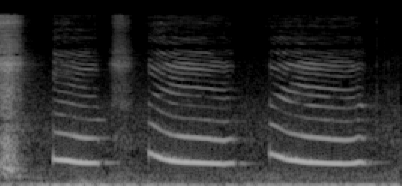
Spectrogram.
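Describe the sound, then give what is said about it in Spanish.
A voice imitates a yarará snake crying in a told story, with three drawn-out, sobbing wails, each sliding downward in pitch. They are fairly high and moderately loud, separated by short pauses, with no other talking. “Una serpiente yarara estaba, dele llorar,”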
